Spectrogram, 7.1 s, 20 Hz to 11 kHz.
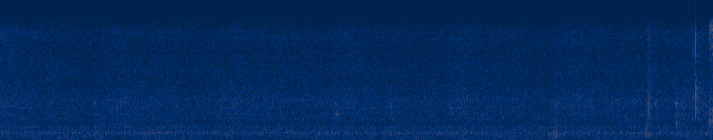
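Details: LG FDV909W 9 kg heat-pump tumble dryer on Speed 30 program with a small load (towel, trousers, two T-shirts) in cool-down: a steady low rumble while the drum rotates, no clear knocks. The rotation noise is unfixed and of unknown cause; the self-clean symbol never lights.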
